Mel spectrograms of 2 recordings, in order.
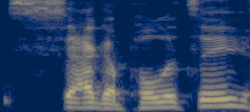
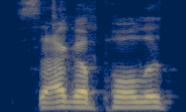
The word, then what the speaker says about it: Sagapolutele: California leads on balance and discipline, led by Jaden Sagapolite. I believe. How do you say his name, Darren? Sagapolutele. Sorry, bro. I feel bad for butchering your name, but great quarterback.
